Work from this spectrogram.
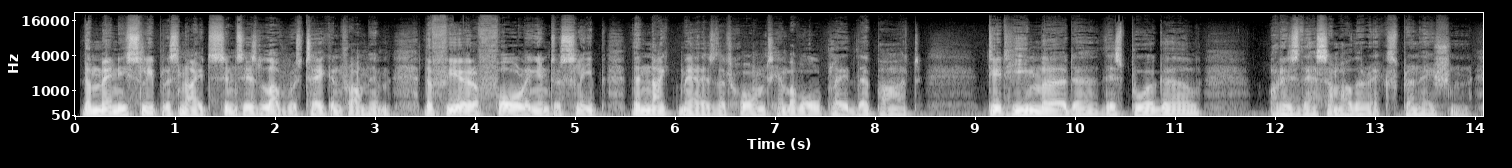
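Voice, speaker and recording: Slow, solemn older male chronicler. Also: deep voice, fairly even intonation, a little mellow, no echo, studio quality. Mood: grave, brooding. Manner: solemn, measured, theatrical. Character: grave older male chronicler, scheming mentor, solemn and foreboding. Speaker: narrator. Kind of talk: dramatic scripted narration for a fantasy game.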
